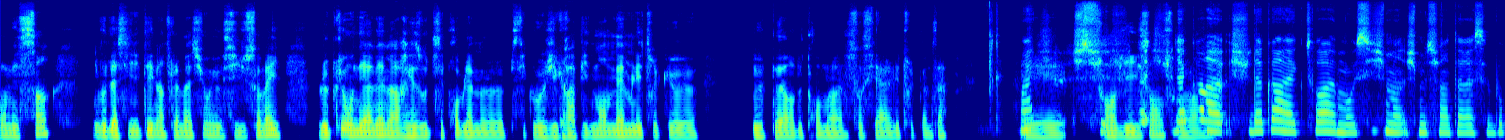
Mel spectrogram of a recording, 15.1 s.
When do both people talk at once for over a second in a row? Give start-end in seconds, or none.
10.2-12.0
